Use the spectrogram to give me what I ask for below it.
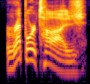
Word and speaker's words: Reportage: It is Reportage Essays on the New World Order. I I'm Canadian, so you know, it's got to be fancy schmancy French Canadian kind of sound.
